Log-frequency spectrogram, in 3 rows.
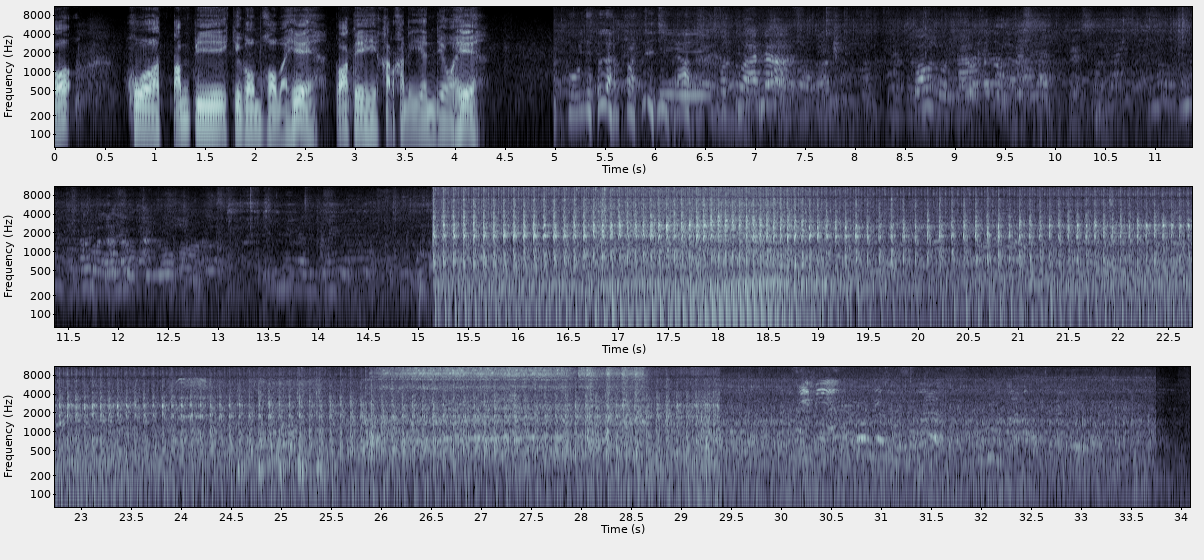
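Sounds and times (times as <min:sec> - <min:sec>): vehicle engine running: 0:15.2 - 0:34.0.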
